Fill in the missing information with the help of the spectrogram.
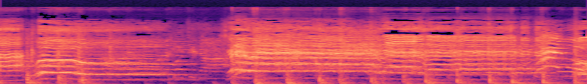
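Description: A group of men singing and chanting loudly together over a steady beat of about two strokes a second. The sound fades for a moment about three seconds in, then comes back in full.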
